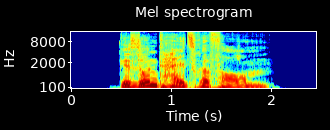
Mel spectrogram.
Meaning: healthcare reform
- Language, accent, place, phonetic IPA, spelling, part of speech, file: German, Germany, Berlin, [ɡəˈzunthaɪ̯t͡sʁeˌfɔʁm], Gesundheitsreform, noun, De-Gesundheitsreform.ogg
